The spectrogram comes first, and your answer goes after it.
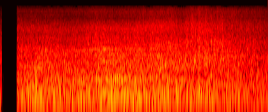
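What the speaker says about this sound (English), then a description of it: "The waves are so strong," Powerful waves surge and wash over a Nusa Lembongan beach in Indonesia, the water dragging stones along; after a short silent gap a continuous loud, close roar of surf follows, mixed with wind noise on the microphone.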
